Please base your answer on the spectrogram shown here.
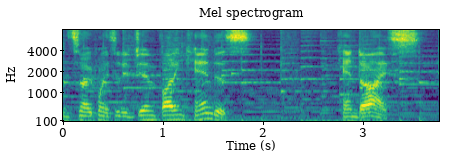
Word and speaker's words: Candice: Candice, actually, that's how you say it. Candice. It's canned ice.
